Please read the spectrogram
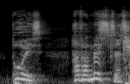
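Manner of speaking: high, loud retold exclamation; breathless-style mock alarm. Late teammate bursting in on the boys, mock panicked cry. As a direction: blurt it out high and loud, hammed up.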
